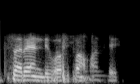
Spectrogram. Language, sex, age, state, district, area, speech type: Telugu, female, 60+, Andhra Pradesh, Kadapa, rural, conversation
